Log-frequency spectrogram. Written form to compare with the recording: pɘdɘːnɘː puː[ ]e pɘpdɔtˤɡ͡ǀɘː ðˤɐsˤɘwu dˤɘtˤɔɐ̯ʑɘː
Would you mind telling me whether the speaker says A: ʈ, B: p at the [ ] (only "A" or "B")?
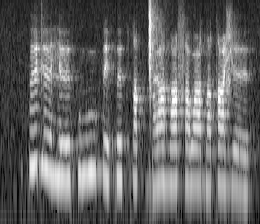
B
